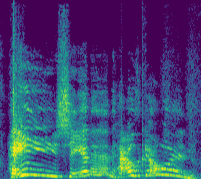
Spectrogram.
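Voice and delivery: high sing-song hello; cheery greeting. Real, not acted. Streamer welcoming a viewer into the chat, cheery sing-song.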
